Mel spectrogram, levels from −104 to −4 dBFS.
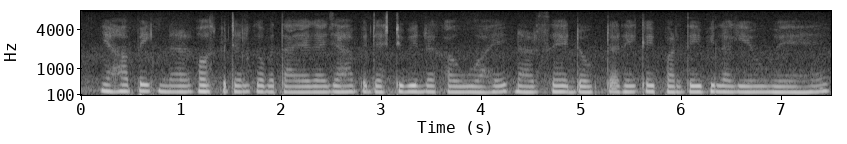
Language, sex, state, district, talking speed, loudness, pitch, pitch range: Hindi, female, Chhattisgarh, Raigarh, 200 wpm, -34 LUFS, 205 Hz, 200-215 Hz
